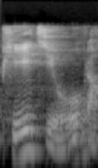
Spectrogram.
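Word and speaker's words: 啤酒: 자, 맥주는 비지오라고 하게 되겠습니다.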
